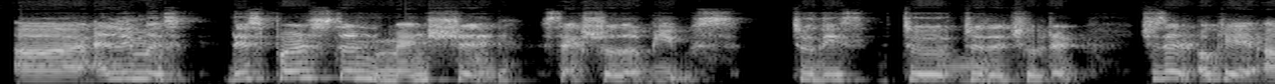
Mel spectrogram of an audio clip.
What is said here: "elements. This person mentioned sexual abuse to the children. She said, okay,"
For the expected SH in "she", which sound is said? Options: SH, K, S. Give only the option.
SH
